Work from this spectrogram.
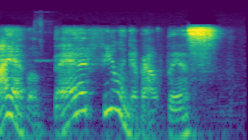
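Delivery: swooping, animated cartoon voice with pitch swooping around. Repeating a Star Wars quote for the others, the speaker does a Jiminy Cricket impression. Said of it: "that was actually good".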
